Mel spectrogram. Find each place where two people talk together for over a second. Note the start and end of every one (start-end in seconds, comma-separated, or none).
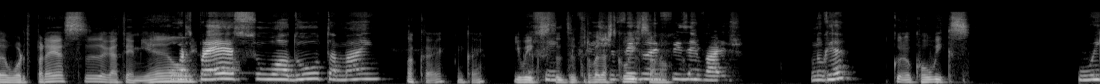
5.3-6.7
